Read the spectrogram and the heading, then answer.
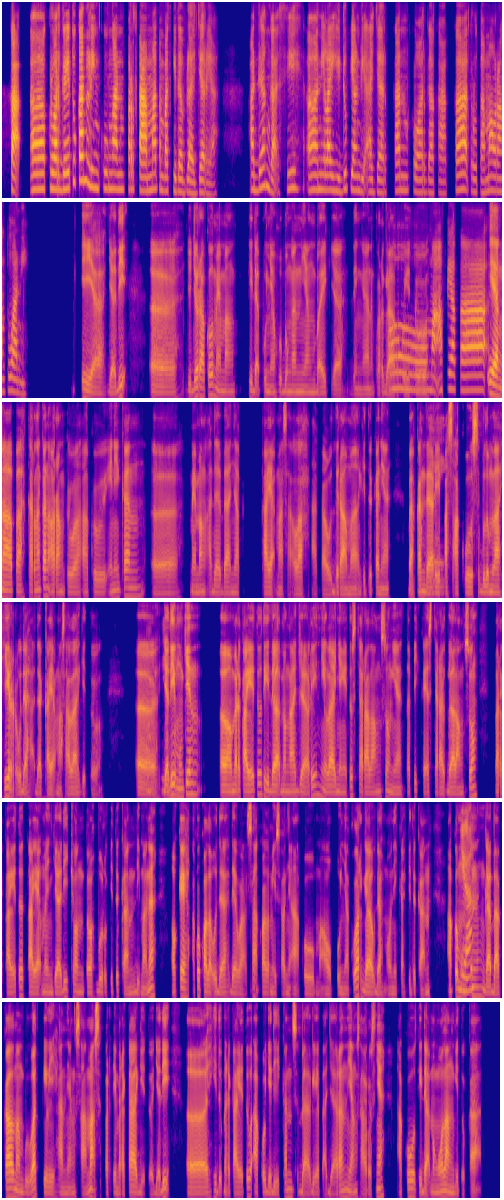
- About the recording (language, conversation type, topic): Indonesian, podcast, Bisakah kamu menceritakan pengalaman ketika orang tua mengajarkan nilai-nilai hidup kepadamu?
- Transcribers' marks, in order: other background noise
